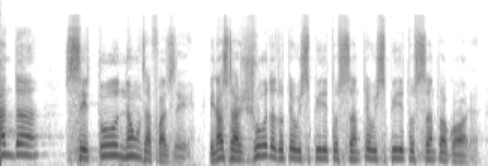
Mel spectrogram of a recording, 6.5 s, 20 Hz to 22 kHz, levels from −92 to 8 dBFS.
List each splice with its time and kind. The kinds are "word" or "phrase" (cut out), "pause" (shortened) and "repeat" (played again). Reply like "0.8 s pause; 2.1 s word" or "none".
1.9 s word; 2.7 s pause; 3.0 s word; 4.8 s repeat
